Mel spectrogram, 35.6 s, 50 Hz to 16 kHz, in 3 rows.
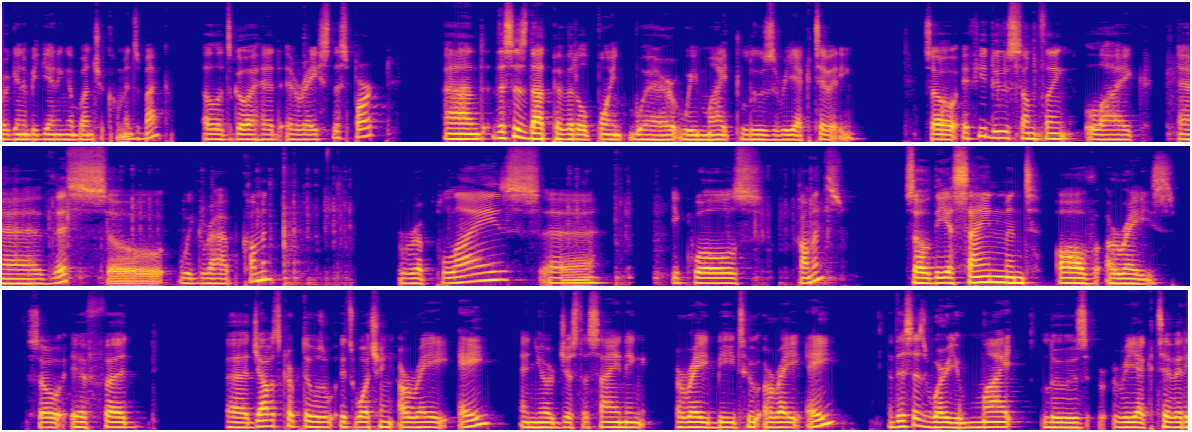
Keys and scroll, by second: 11.6 ctrl+BackSpace, 14.6 ctrl+BackSpace, 20.7 ctrl+s.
